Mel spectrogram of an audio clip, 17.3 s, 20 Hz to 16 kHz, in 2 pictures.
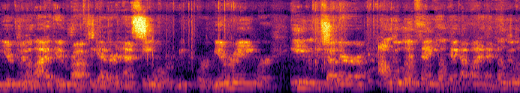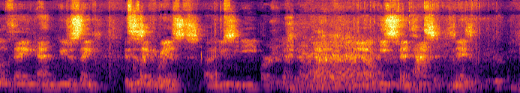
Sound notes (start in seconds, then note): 13.3 laughter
